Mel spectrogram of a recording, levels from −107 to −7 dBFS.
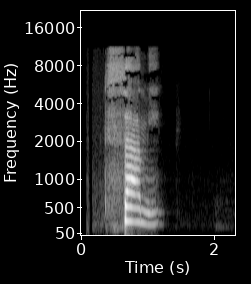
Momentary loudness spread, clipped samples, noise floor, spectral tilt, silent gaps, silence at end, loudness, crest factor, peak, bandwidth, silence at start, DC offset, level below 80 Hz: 20 LU; under 0.1%; under -90 dBFS; -3 dB/octave; none; 1.2 s; -20 LUFS; 24 dB; -2 dBFS; 11.5 kHz; 0.4 s; under 0.1%; -68 dBFS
